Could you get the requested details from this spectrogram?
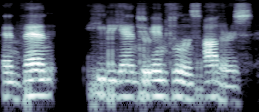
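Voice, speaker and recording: A man's voice: medium pitch, steady tone, measured pace, highs cut off. A man who is a guest speaker on a radio talk show, telling a story and giving a motivational talk in an earnest way.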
